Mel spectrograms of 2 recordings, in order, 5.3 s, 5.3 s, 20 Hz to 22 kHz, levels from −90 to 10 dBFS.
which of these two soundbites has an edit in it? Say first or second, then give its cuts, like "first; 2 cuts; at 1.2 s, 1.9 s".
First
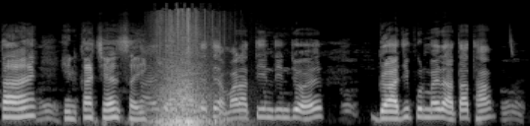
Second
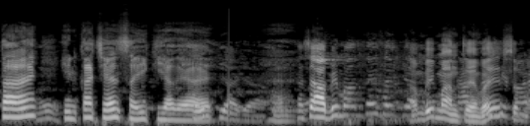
first; 1 cut; at 1.8 s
